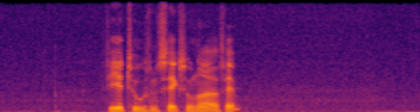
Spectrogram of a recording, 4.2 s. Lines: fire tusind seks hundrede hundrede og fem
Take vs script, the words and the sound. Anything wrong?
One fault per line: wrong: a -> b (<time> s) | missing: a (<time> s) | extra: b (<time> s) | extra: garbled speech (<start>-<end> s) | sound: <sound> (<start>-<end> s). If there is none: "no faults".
missing: hundrede (2.1 s)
